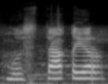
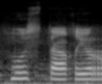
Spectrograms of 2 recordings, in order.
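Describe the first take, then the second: First: The final syllable is said with raised pitch. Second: The doubled letter is drawn out longer. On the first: The speaker calls it right. "gitu cara bacanya" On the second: The speaker calls it wrong. "Bukan kita uh, panjangkan si huruf yang bertasydidnya"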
